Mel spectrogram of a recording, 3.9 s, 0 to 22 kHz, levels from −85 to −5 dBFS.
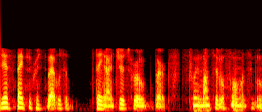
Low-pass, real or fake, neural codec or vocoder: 3.6 kHz; fake; autoencoder, 44.1 kHz, a latent of 192 numbers a frame, MeloTTS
